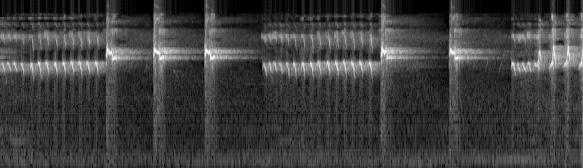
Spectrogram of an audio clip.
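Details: Common iora singing loudly as songbird training material, rolling buzzy trills interrupted by three crisp whistled notes, ending in a higher stuttering burst.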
